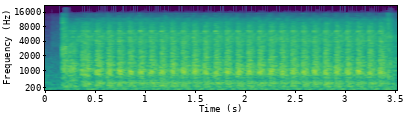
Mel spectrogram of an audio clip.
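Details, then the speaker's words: 2010 Hyundai Sonata 2.4 with an intermittent no-start and no trouble codes: steady starter cranking, about three beats a second, never fires. The tach moves, but a test light shows no ignition-coil control flicker, so there is no spark, which is why sprayed fuel got no reaction. "There's no spark happening here. That makes sense why it didn't react to fuel when I sprayed fuel in it."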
